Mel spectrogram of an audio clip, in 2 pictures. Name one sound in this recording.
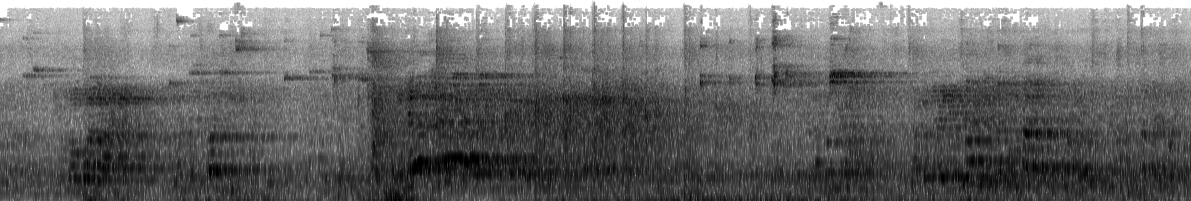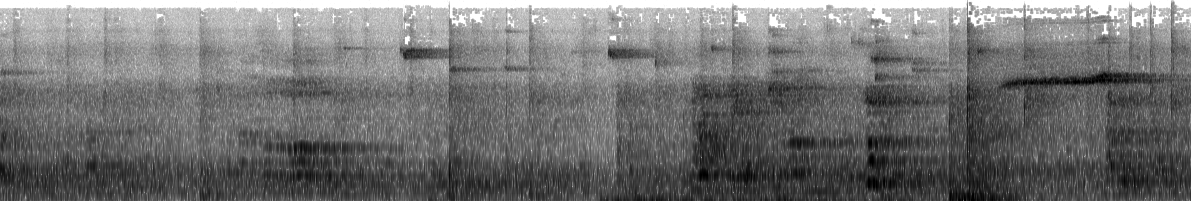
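A ball bounces on a hard floor in a large echoing hall.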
